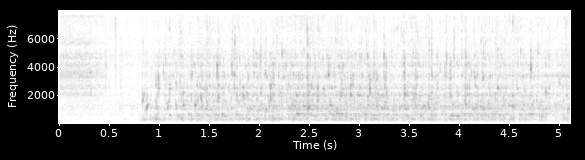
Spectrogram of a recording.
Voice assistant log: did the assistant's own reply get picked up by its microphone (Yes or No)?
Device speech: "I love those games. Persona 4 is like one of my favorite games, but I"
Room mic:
No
